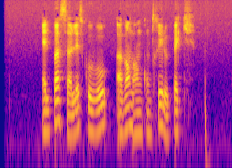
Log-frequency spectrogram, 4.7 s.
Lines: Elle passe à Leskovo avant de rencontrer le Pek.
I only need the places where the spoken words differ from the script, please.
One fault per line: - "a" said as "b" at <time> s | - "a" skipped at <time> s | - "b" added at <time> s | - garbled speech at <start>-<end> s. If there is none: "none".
- "de" skipped at 2.6 s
